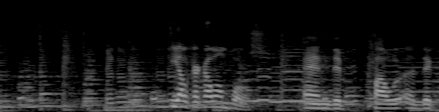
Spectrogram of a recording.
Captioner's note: non-english speech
